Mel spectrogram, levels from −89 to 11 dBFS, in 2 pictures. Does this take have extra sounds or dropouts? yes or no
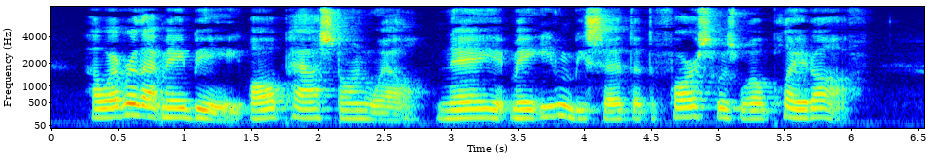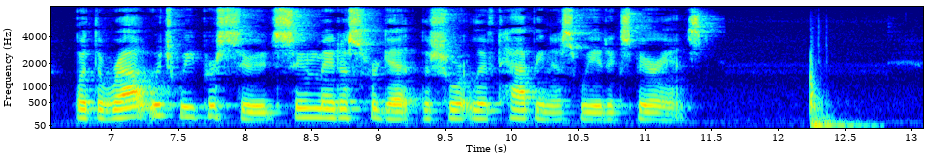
yes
